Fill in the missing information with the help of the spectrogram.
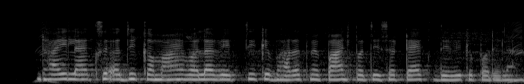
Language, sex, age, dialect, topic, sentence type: Bhojpuri, female, 18-24, Southern / Standard, banking, statement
